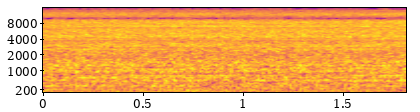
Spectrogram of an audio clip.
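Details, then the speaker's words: Ford F150 with newly installed engine idling: steady, smooth hum, no knocks or ticks, firing blends together; noticeably smoother than the worn-out old motor; healthy. "It's amazing how worn out something is, but you don't notice it until you put a new motor in. Like you hear how like more smooth and everything come up together."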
